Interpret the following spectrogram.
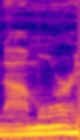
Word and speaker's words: Namor: played a bunch of that I think uh pronounced his name namore he was almost like Aquaman so he was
